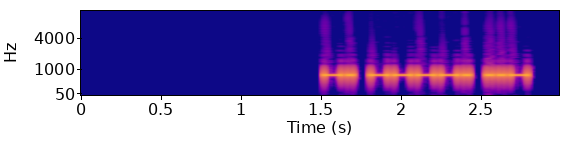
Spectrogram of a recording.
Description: Morse code, heard as a keyed tone, about 32 wpm, 700 Hz. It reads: N9U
